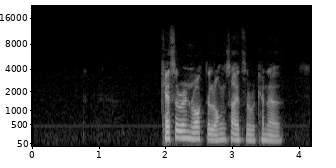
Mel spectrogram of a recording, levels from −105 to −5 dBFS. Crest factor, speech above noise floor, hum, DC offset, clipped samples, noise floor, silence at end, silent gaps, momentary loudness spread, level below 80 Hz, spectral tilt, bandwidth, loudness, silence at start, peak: 24 dB; 44 dB; none; under 0.1%; under 0.1%; -84 dBFS; 0.45 s; none; 9 LU; -80 dBFS; -7 dB/octave; 12 kHz; -41 LUFS; 1.95 s; -20 dBFS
